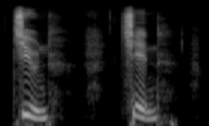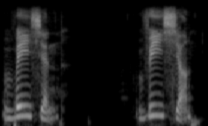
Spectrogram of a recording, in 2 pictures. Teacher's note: And then we have palatals, which are raised by raising the front part of the tongue to the palate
